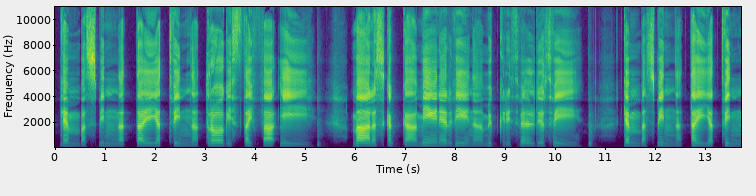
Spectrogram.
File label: Icelandic Spinning Verse; pagan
